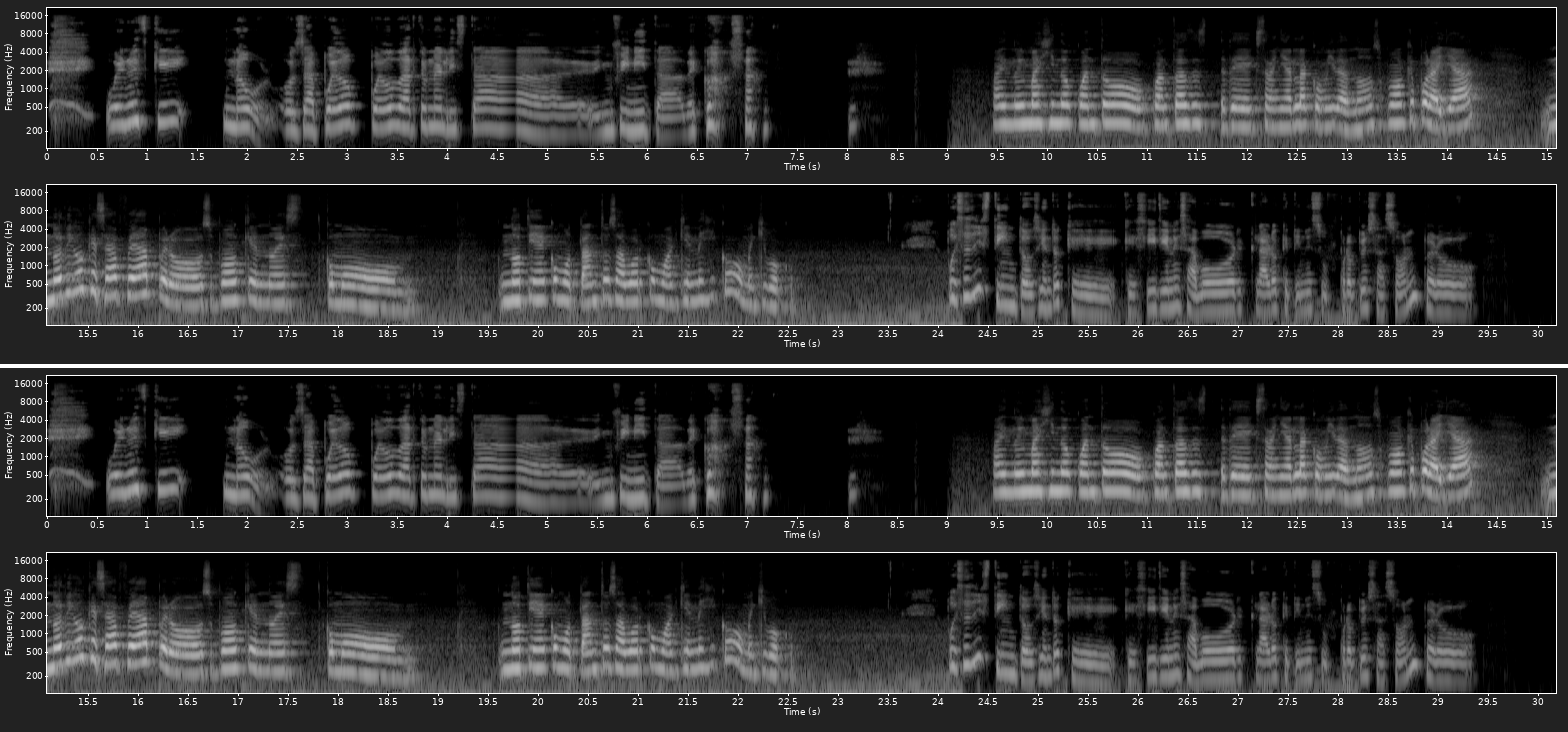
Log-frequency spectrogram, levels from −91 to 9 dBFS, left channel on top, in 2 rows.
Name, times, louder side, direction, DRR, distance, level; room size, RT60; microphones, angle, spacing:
voice 1, 0.0-1.4 1.8-7.2 8.0-8.3 23.7-29.4, left 2 dB, 20° left, 3.6 m, -39 dB
voice 2, 9.5-14.6 14.9-18.9 19.6-22.6 23.7-23.8, right 1 dB, 5° right, 1.3 m, -29 dB
head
